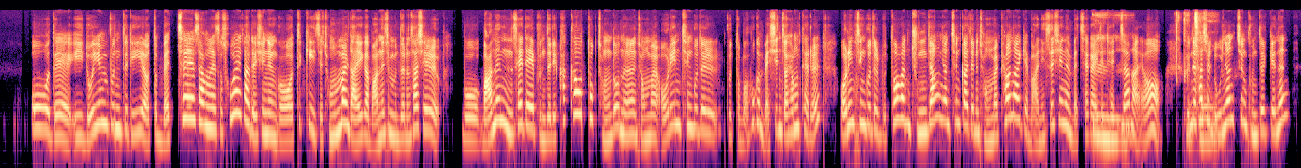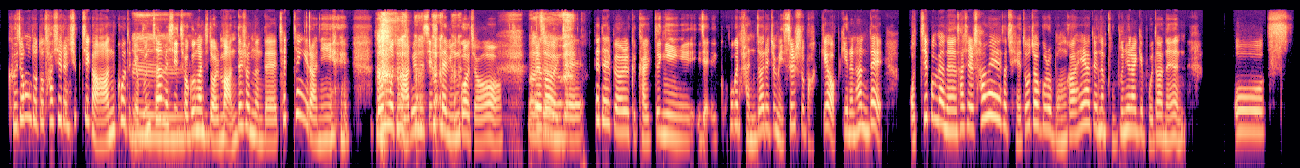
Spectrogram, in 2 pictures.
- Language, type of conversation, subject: Korean, podcast, 기술의 발달로 인간관계가 어떻게 달라졌나요?
- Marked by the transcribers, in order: tapping; laugh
